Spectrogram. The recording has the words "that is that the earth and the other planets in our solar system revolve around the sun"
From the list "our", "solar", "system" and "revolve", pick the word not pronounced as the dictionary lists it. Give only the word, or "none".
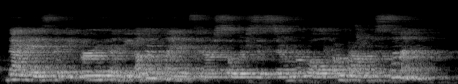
revolve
